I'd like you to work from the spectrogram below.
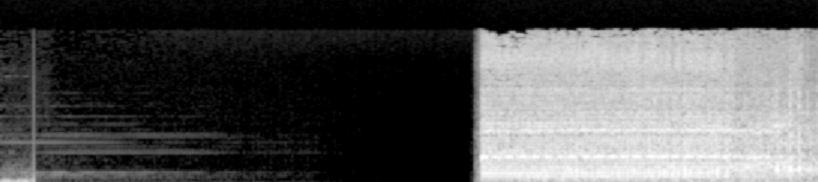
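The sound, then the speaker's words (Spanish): After a few seconds of silence, a dirt bike engine suddenly roars in, loud, with a steady, buzzing drone that holds through the end, as the bike is ridden fast through a large olive grove. “con una moto de cross, recorre velozmente un gran olivar.”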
